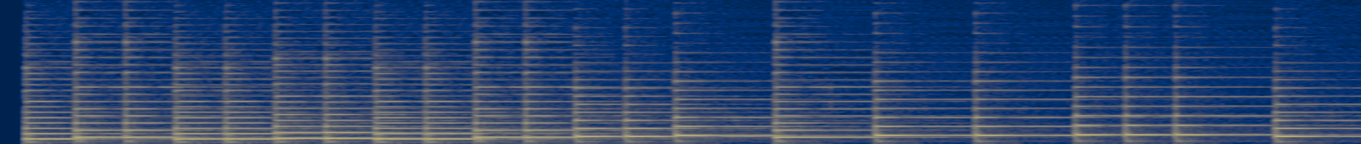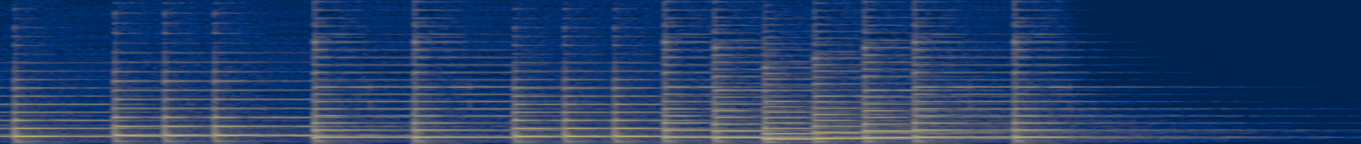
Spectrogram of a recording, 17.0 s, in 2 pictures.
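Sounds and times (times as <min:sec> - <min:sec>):
MIDI music: 0:00.2 - 0:16.3.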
